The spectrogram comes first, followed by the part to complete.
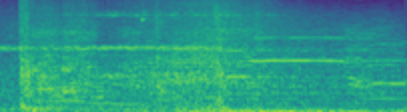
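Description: Loud trailer sound effects: a sharp hit just after the start, then a dense rush of noise over a low rumble with a thin held high tone, easing off toward the end.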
